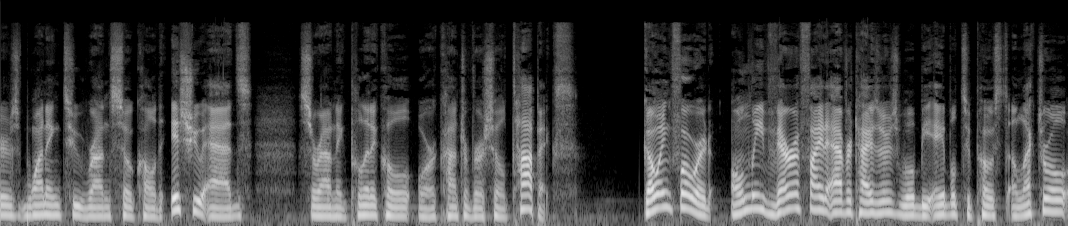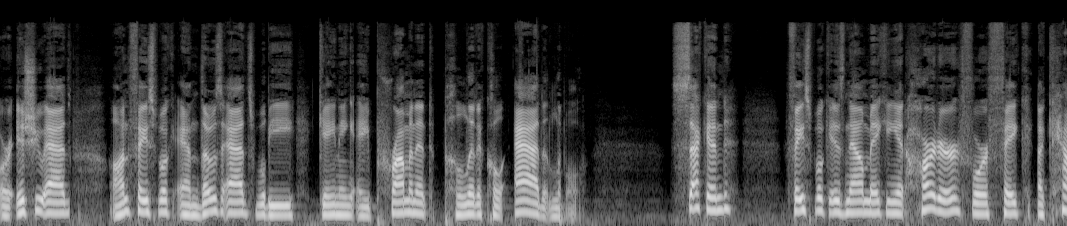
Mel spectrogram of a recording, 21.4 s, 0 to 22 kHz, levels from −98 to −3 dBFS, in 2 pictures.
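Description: Compressed frames skipped in this speech clip at 11.35 s, 13.31 s and 16.26 s: the audio jumps ahead by about 70 ms, then about 100 ms twice, fitting three or four lost frames of roughly 26 ms.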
